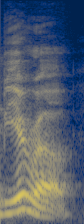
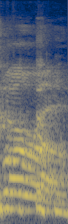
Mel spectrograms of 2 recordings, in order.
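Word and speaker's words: borough: You said bureau. Oh, it is burrow. Burrow, but yeah. I said bureau. Yeah. Like the Bureau of Investigation.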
